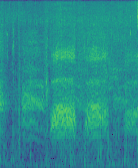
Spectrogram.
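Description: Crows cawing in the video game Banishers: Ghosts of New Eden, several loud harsh caws in a row, close by and alone with no talk.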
